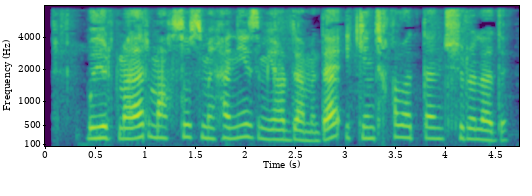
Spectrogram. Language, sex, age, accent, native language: Uzbek, female, under 19, Qashqadaryo, Uzbek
